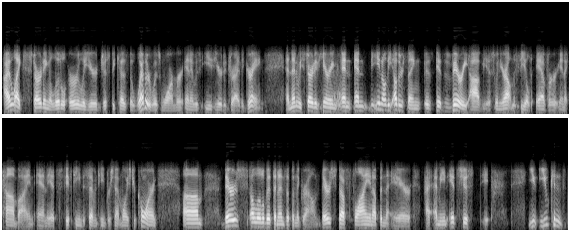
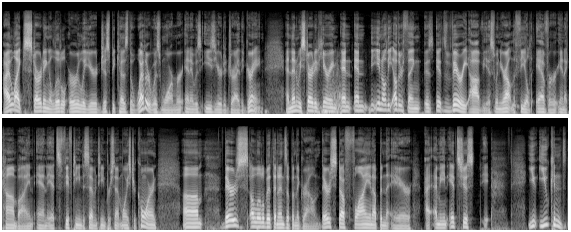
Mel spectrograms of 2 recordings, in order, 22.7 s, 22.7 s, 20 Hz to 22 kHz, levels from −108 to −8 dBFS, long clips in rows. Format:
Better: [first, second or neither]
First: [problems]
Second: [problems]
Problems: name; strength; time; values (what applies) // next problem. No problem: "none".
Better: second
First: phone-call audio; nothing above 3.5 kHz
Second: none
